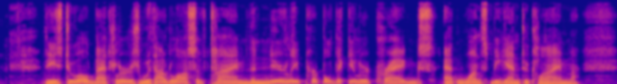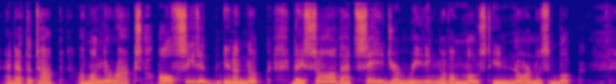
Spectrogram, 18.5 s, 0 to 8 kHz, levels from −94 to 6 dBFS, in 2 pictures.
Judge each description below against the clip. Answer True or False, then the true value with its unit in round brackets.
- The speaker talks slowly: True (130 wpm)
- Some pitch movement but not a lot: False (6.1 semitones)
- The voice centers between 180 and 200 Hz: False (130 Hz)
